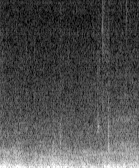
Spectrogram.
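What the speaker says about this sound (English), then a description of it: "So now it is a rainy thunderstorm." A rainy thunderstorm in the video game RimWorld gives a steady, dense hiss of rain with a low rumble of thunder rolling underneath, even and continuous with no voices.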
